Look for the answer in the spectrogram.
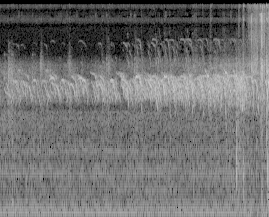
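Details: Hen's chicks chirping: a dense, continuous stream of high, short, falling peeps from many chicks, growing louder toward the end, with a sharp knock at the close and a low steady hum.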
